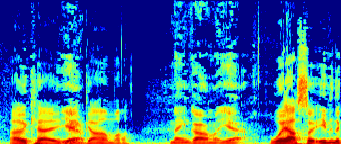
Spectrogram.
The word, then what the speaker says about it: Naiqama: have pronounce upon my full name is Kevin n gamma so the kids pronounced a G okay yeah gamma name gamma yeah yeah so even the commentators are getting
